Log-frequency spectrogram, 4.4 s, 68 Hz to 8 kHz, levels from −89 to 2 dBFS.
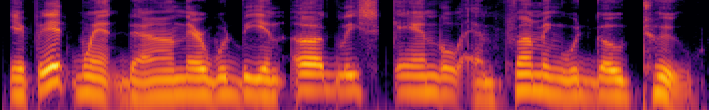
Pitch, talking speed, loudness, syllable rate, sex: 135 Hz, 205 wpm, -21 LUFS, 4.6 syllables/s, male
